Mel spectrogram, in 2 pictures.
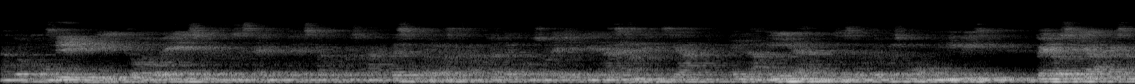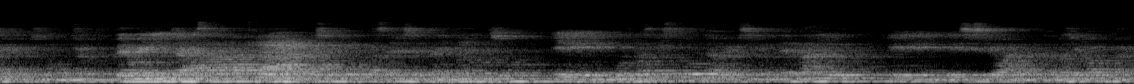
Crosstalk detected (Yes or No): Yes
